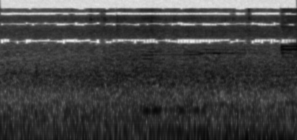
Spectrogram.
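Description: Street traffic noise: a steady low rumble of passing road vehicles.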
